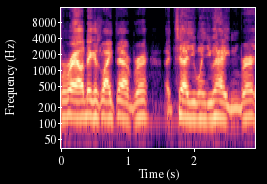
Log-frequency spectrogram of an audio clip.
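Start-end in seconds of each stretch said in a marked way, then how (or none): none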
